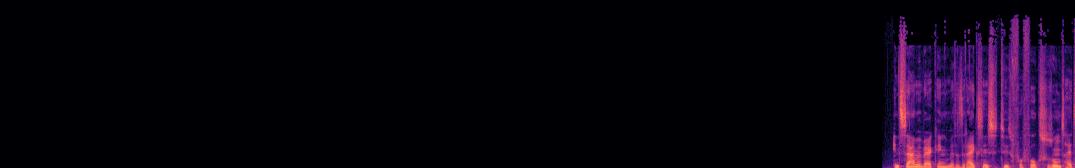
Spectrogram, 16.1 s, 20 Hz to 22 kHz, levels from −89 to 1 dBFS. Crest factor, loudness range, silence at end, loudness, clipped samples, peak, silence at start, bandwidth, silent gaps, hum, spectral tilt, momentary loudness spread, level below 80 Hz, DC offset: 24 dB; 4 LU; 0 s; -24 LUFS; under 0.1%; -8 dBFS; 13.4 s; 19.5 kHz; none; none; -4 dB/octave; 9 LU; -66 dBFS; under 0.1%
